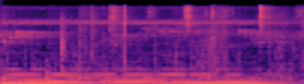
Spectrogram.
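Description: Background music: sustained low notes with faint light ticks, fading out near the end.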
